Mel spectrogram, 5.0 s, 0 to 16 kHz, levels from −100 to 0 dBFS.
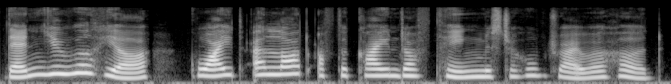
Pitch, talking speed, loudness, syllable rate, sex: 260 Hz, 180 wpm, -17 LUFS, 4.0 syllables/s, female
